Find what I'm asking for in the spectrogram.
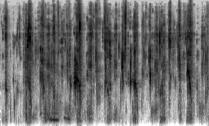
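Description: Loud crunching from biting and chewing a crunchy crinkle-cut pickle, a rapid series of wet, crisp snaps and crackles repeating for several seconds with no voice.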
